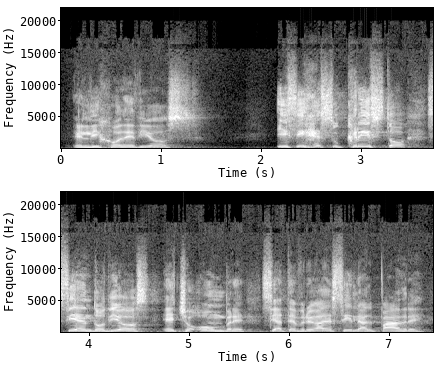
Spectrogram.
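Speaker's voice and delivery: ordinary delivery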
